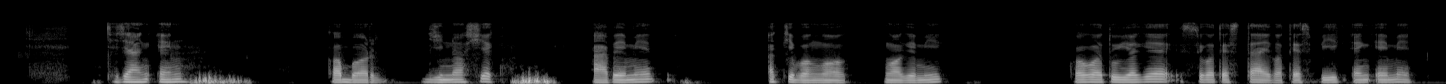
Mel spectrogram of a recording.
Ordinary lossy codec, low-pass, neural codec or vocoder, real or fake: AAC, 64 kbps; 7.2 kHz; none; real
